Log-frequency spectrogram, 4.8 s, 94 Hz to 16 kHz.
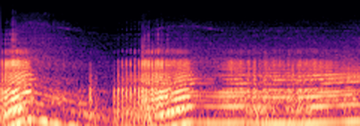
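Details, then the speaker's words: Second start of a 500+ hp Opel Astra GSI Z20LET turbo, now slightly warmer. Held on throttle, it splutters and pops with surging revs and no throttle response, a cold misfire. Owner blames a poor tune map. "So second time, trying to get it started. It's obviously a little bit warmer now. You can hear it misfiring, spluttering. No throttle response still."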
